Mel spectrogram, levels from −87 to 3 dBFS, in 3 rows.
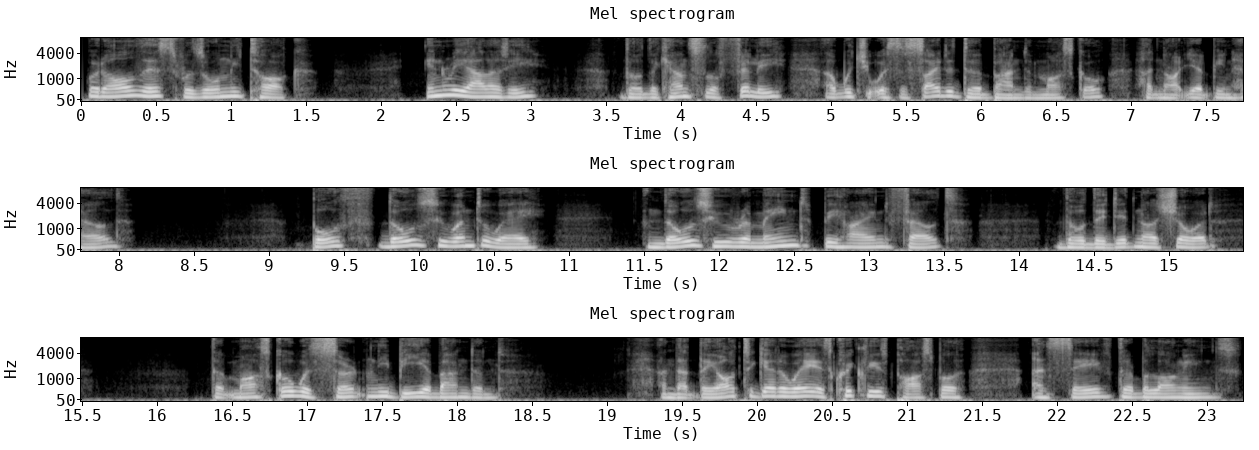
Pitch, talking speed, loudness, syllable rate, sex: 135 Hz, 165 wpm, -17 LUFS, 5.2 syllables/s, male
